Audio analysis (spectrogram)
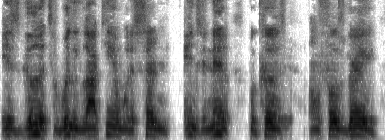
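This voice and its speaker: A man's voice: mid-range voice, normal speed, darkish tone, breathy edge, low-quality recording. A young man hosting a radio interview, talking loose and slangy with lots of "you feel me". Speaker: radio show host interviewing an artist. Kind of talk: casual interview chat.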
